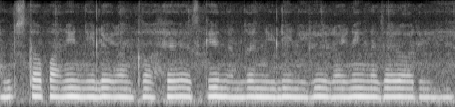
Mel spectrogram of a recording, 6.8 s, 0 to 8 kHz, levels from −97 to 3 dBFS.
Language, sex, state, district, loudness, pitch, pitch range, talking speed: Hindi, female, Bihar, Madhepura, -15 LUFS, 200 Hz, 195-200 Hz, 125 wpm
